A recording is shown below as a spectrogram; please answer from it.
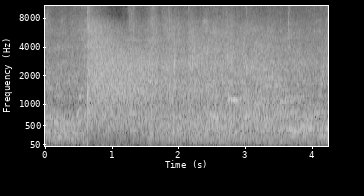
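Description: A short-track race start: a sharp starting-gun crack about half a second in, followed by the steady scraping hiss of several skaters' blades digging into the ice.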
